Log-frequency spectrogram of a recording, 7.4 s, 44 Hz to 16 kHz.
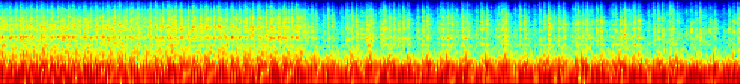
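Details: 1960 Pontiac Ventura hardtop, base 2-barrel 389 V8 with automatic, first start after 24 years parked, cold with snow, in gear: deep, low idle thumping evenly, steadying with no stumble; cleaning up, running on all cylinders.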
